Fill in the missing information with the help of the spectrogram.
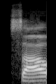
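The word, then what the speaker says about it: Tsao: लोग का ये वाला ये टी एस ए ओ एस इसे साऊ पढ़ते हैं ठीक है टी साइलेंट रहता है साओ और साटो ठीक है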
